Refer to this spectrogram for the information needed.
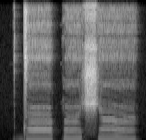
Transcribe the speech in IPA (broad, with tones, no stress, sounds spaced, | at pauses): d aː˨ p ã˨ ʃ ã˦˨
